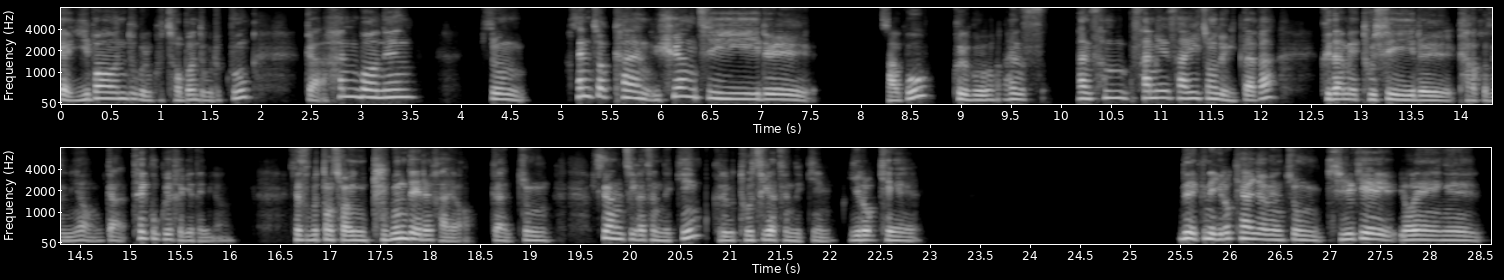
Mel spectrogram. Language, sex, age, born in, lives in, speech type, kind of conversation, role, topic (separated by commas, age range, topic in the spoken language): Korean, male, 45-49, South Korea, United States, conversation, unstructured, none, 여행 계획을 바꿔야 할 때 어떻게 설득하나요?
